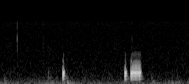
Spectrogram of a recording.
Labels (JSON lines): {"label": "biophony, knock croak", "recorder": "SoundTrap 300"}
